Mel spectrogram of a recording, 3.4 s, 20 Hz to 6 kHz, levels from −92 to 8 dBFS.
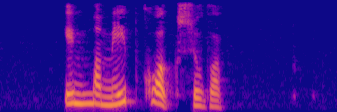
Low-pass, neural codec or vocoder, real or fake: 5.4 kHz; none; real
